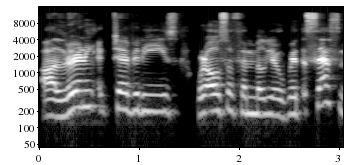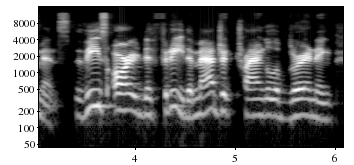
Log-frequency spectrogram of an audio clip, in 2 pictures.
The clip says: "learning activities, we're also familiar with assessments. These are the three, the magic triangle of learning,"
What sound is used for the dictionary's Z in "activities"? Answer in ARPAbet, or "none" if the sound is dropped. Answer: Z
